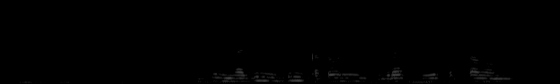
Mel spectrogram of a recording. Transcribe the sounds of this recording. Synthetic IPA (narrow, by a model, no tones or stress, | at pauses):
əfʲilʲmnɐdʲimnʲɪjfʲilʲmkɐt̪oɾɨjɪɡɾajɪt̪səvʲest̪ərst̪ɐlˠonə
